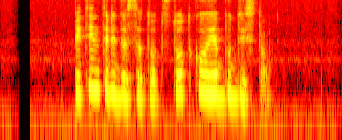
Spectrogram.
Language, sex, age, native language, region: Slovenian, female, 18-29, Slovenian, Central Slovenia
